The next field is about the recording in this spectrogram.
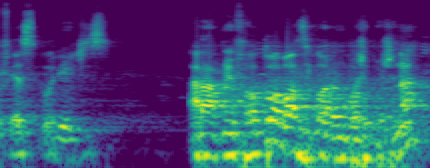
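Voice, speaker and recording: A man speaks in a dramatic tone with a fairly high pitch. Noticeable background noise runs underneath. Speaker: Islamic preacher and lecturer. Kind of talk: Islamic sermon (waz) to a large crowd. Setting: outdoor mahfil with PA system. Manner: emotional, dramatic storytelling.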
